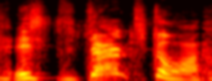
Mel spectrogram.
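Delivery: mild mock insistence; insistent. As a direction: state it like the decision is made. Mocking George's stubbornness.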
